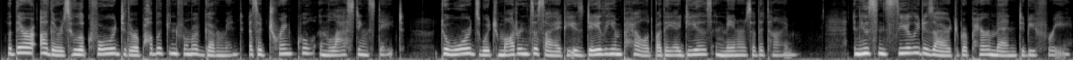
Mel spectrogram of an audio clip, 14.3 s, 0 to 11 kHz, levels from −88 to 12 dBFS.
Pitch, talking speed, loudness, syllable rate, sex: 215 Hz, 185 wpm, -17 LUFS, 5.6 syllables/s, female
